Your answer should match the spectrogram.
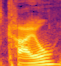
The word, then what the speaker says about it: Keil: My name's Bryce Kyle. It's spelled K-E-I-L. It's not Keel. It's pronounced Kyle. So when you see it later, don't butcher it.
